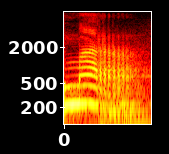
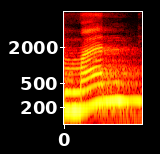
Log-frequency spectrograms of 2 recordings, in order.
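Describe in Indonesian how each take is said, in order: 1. Bunyi n menyatu ke r. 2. Bunyi n terdengar jelas. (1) "jadi mar" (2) "yang awalnya man"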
